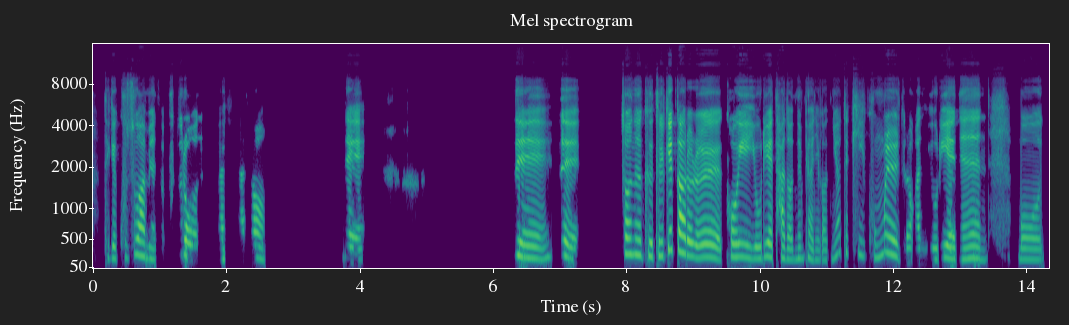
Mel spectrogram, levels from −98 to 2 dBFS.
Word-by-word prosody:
되게 195 -1 -5
구수하면서 220 -3 -1 0.2
부드러운 230 -5 -2 0.3
맛이 170 0 -7 0.2
나서 185 +2 -5 1.2
네. 180 -4 +2 2.3
네 200 -4 +3 0.2
네. 200 -7 +4 0.7
저는 255 -2 +1
그 220 +1 -2
들깻가루를 225 - +5
거의 215 -3 +2
요리에 205 +3 +1
다 195 - -1
넣는 180 +1 -7
편이거든요. 175 +4 -9
특히 260 -4 -9
국물 240 +3 0
들어간 180 -1 -8 0.2
요리에는 180 -1 +1 0.5
뭐 175 -1 -6
200 Hz, 215 characters per minute, -26 LUFS, 180-225 Hz, 2.3 s, 들깻가루를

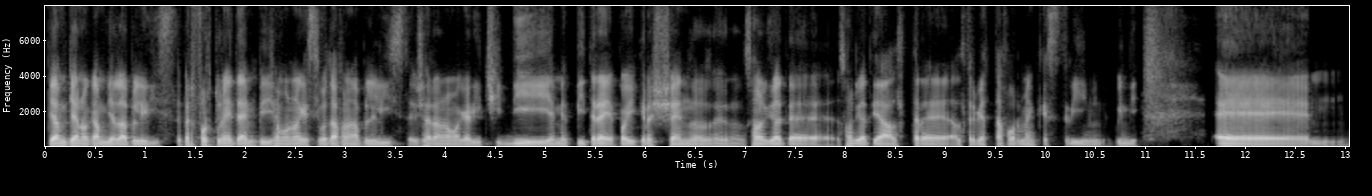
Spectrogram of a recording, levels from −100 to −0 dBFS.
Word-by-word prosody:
pian 105 -1 +5
piano 100 -3 +5
cambia 95 0 +2
la 85 -1 +5
playlist. 85 -4 -3
Per - - 0
fortuna 105 - +1
ai 95 - +1
tempi 100 -1 +1
diciamo 90 0 -1
non 95 +2 +1
è - - +2
che 90 - +1
si 95 - -5
poteva 90 - +3
fà 95 - -2
la 85 -1 0
playlist, 85 -2 -5
c'erano 85 -2 -1
magari 85 0 -1
CD, 90 +1 -1
MP3, 85 -1 +1
poi 90 -3 +1
crescendo, 85 -1 0 0.3
n - - -11
sono 90 -1 +1
arrivate 90 -2 0
son 105 - -5
arrivati 95 -1 +1
altre 85 -1 0
altre - - -4
piattaforme 85 -1 -3
anche 80 - -8
streaming, 85 -5 -8
quindi, 95 -4 -7 0.7
ehm, 80 -5 +2
90 Hz, 165 wpm, -27 LUFS, 85-95 Hz, 0.7 s, pian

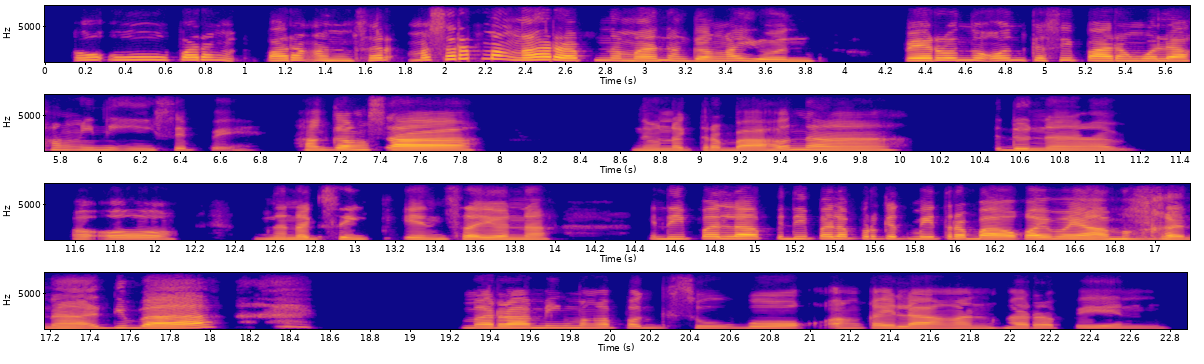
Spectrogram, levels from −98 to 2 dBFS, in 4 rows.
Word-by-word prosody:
Oo 365 +2 0
parang 360 -2 +1 0.2
parang 310 +2 +2
ang 305 -1 -2
sara 325 +2 -1
masarap 375 +11 +3
mangarap 365 -7 +7
naman 285 -3 +1
hanggang 260 0 -2
ngayon, 225 -6 -2 0.4
pero 305 +2 +6
noon 315 0 -1
kasi 315 0 -5
parang 285 -1 +4
wala 270 -1 +3
kang 270 -3 -9
iniisip 220 -3 -11
eh 180 0 -20 0.2
hanggang 255 +3 -1
sa, 230 -4 +5 0.8
nung 195 0 -8
nagtrabaho 190 +3 -3
na, 225 -4 -3 0.5
dun 195 0 -5
na, 170 -2 -6 0.5
oo, 225 +2 -3 0.5
dun - - -12
na 200 - -4
nag 200 -1 -2
sync 205 -3 -5 0.2
in 205 0 -5
sa'yo 200 -2 0
na 200 0 -4 0.5
hindi 260 +3 -5
pala 275 -1 +5
'di 275 +1 -4
pala 275 0 0
porket 275 -1 -3
may 255 - -1
trabaho 245 -3 +3
ka 240 - +6
ay 245 - -3
mayaman 235 -1 +2
ka 220 -4 0
na 200 -1 -3
'di 265 - -9
ba? 240 +7 +5 1.2
Maraming 255 +3 -1
mga 255 -2 -7
pagsubok 220 -3 -8
ang 205 0 -9
kailangang 190 -1 -4
harapin. 170 -2 -9
240 Hz, 140 wpm, -23 LUFS, 205-280 Hz, 1.2 s, mangarap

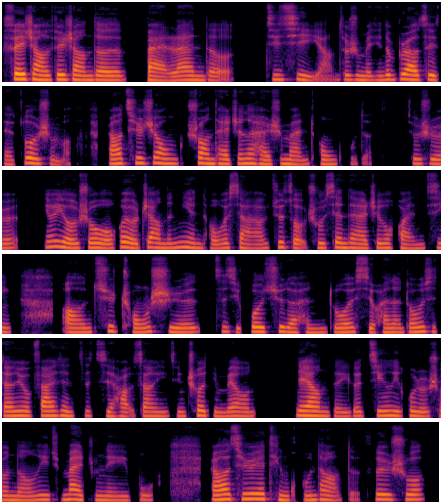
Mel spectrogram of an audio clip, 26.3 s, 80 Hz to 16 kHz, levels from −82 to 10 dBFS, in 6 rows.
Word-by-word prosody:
非 235 -2 +9
常 210 -3 +5
非 215 +1 +5
常 200 -2 +3
地 190 -1 +2 0.2
摆 180 -4 +3
烂 185 +3 +1
的 185 -1 -4 0.3
机 210 0 -3
器 210 -2 -2
一 - - -9
样。 - - -9
就 200 0 -2
是 195 - -3
每 185 -1 -1
天 185 0 -4
都 210 - +3
不 210 +3 -4
知 220 - +8
道 200 - +7
自 205 +1 -3
己 195 - +2
在 180 -1 -5
做 230 -2 +4
什 190 -3 -5
么， 160 - -12 0.3
然 205 - +2
后 - - +5
其 205 - -7
实 235 -1 +1
这 230 +3 -1
种 210 -2 +2
状 225 -2 +2
态 200 -1 +1
真 210 +2 -2
的 215 0 +3
还 185 -2 0
是 200 - -5
蛮 185 -2 -1
痛 190 -2 -4
苦 - - -19
的。 - - -18 0.4
就 205 -2 -3
是 195 -1 -2 0.2
因 240 +1 -2
为 255 - +1
有 215 -4 +4
的 195 - +1
时 205 - -3
候 205 - +5
我 185 -1 +2
会 230 +4 +2
有 200 -3 +4
这 205 +4 -2
样 205 - +1
的 195 - -2
念 215 -2 -1
头， 185 -2 -5
我 195 +2 -2
想 200 -2 -3
要 180 +2 -6
去 230 +3 -2
走 200 -3 -2
出 200 - -2
现 205 +1 0
在 190 -2 0
这 195 +2 -2
个 195 - 0
环 175 -2 -4
境， 195 0 -5 0.5
呃， 185 -1 +1
去 230 +3 -2
重 185 +2 -2
拾 190 -2 0
自 210 -1 -7
己 180 -3 -7
过 205 -1 +6
去 210 +2 -1
的 185 -2 +1
很 175 -1 -6
多 185 +1 0
喜 185 -2 -3
欢 180 +1 -2
的 185 - -1
东 195 +3 +1
西， 205 -1 -7
但 200 0 +3
又 205 -1 +3
发 205 +1 +3
现 200 -3 +1
自 205 -1 -7
己 190 -1 -4
好 185 0 -2
像 190 -1 -2
已 185 - -5
经 190 -1 -7
彻 215 +1 +2
底 195 -2 -6
没 180 +1 -1
有 185 -1 -1 0.4
那 215 - +4
样 200 -2 +5
的 180 - -6
一 175 - -4
个 195 0 -2
精 205 +2 0
力， 205 - +2
或 200 -2 0
者 185 -1 0
说 195 0 -2
能 185 -1 -1
力 205 0 0
去 210 - -15
迈 215 -2 +4
出 195 0 -8
那 185 -1 -2
一 180 0 -5
步， 195 +1 -9 0.5
然 205 0 +5
后 220 - +7
其 225 +1 -2
实 240 - +6
也 235 - +6
挺 210 -5 -2
苦 195 0 -5
恼 200 -2 -1
的， 225 - -13
所 225 - +2
以 220 - +3
说 215 +1 -1
195 Hz, 295 characters per minute, -22 LUFS, 185-210 Hz, 0.5 s, 非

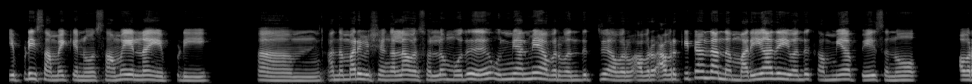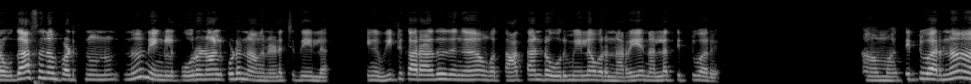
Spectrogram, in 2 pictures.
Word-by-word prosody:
எப்டி 245 +5 +3
சமைக்கணும்? 200 -1 -1
சமையல்னா 215 +2 +6
எப்டி? 180 0 -6 0.7
அ, - - +3 0.3
ம். 175 0 -7 0.2
அந்த 215 +1 -4
மாரி 240 +1 +2
விஷயங்கள்லாம் 210 +1 0
அவர் 210 0 -6
சொல்லம்போது 220 +3 -3 0.3
உண்மயாமே 250 +2 +2
அவரு 220 -2 -5
வந்துட்டு, 225 +3 -9
அவரு 195 0 -4
அவரு 210 +2 -3
அவருகிட்டே 240 +6 -1
இருந்த 295 -1 +5
அந்த 225 -3 0
மரியாதைய 250 +3 +5
வந்து 235 +2 -5
கம்மியா 215 +3 +1
பேசணும். 200 -1 -3 0.5
அவர 215 0 +1
உதாசினப்படுத்தணும்னு 240 0 +2
எங்களுக்கு 200 -2 -1
ஒரு 230 - 0
நாள் 235 0 +5
கூட 250 +1 -2
நாங்க 190 -3 -1
நெனச்சதே 185 +3 -4
இல்ல. 175 -1 -5 0.4
எங்க 200 - -4
வீட்டுக்காராவது 230 0 +1
இதுங்க, 220 -2 +1
அவங்க 205 -2 -6
தாத்தான்ற 220 +3 -1
உரிமைல 205 +1 -1
அவர 200 -1 -3
நெறைய, 185 +4 +2
நல்லா 190 +2 0
திட்டுவாரு. 190 -4 -7 1.6
ஆமா 185 -1 -5
திட்டுவார்னா. 245 +2 +2
215 Hz, 135 wpm, -24 LUFS, 200-235 Hz, 1.6 s, சமையல்னா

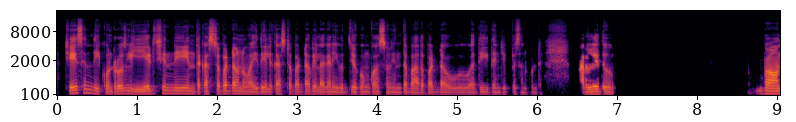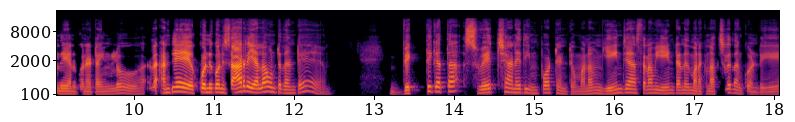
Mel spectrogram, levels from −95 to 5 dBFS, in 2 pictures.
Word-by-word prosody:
చేసింది. 150 0 -1
కొన్ని 115 -1 -8
రోజులు 125 0 -6 0.2
ఏడ్చింది. 130 +2 -5
"ఇంత 115 - -6
కష్టపడ్డావు 125 +4 -3
నువ్వు 110 -1 -8
5ఏళ్లు 105 +2 -9
కష్టపడ్డావు 115 0 -7
ఇలాగ 105 0 -7
నీ - - -10
ఉద్యోగం 105 0 -10
కోసం, 100 0 -2
ఇంత 95 - -8
బాధపడ్డావు. 95 +1 -9 0.2
అది - - -12
ఇది 100 - -11
అని 95 - -17
చెప్పేసనుకుంటా" - - -17 0.5
పర్లేదు. 105 +2 -2 2.0
బావుంది 125 -1 +1
అనుకునే 110 0 -3
టైంలో 115 +6 -4 0.5
అంటే 210 +5 +5 0.3
కొన్ని 190 -1 +6
కొన్ని 185 -2 +4
సార్లెలా 210 -3 +9
ఉంటదంటే, 175 -1 -4 1.3
వ్యక్తిగత 215 +11 +1 0.3
స్వేచ్ఛ 165 +6 +4
అనేది 175 -1 -2
ఇంపార్టెంట్ 140 -6 -6
మనం 130 +3 -4 0.2
ఏం 155 - 0
చేస్తున్నాం, 160 -2 0
ఏంటి 145 +1 -1
అనేది 140 -1 -6
మనకు 120 0 -7
నచ్చలేదనుకోండి, 120 - -5
130 Hz, 130 wpm, -24 LUFS, 110-165 Hz, 2.0 s, సార్లెలా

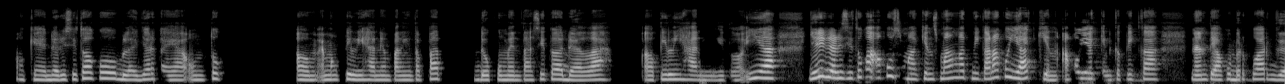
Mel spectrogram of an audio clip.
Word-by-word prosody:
Oke, 220 0 -7 0.2
dari 215 0 +1
situ 235 +4 -2
aku 280 0 0 0.2
belajar 225 +3 -1
kayak 210 -1 -3
untuk 215 +5 -4 0.8
mhm, 210 -1 +1
emang 215 0 -1
pilihan 215 -3 +1
yang 210 - -3
paling 210 0 -1
tepat, 250 +4 -1 0.3
dokumentasi 210 +1 -3
itu 240 - 0
adalah 215 0 +1 0.3
e - - -3
pilihan 230 -2 +1 0.2
gitu. 200 0 -9
Iya, 290 +1 +6 0.4
jadi 310 +6 +8
dari 290 -1 +7
situ, 280 +4 -3
Kak 355 -3 +4
aku 350 +6 -2
semakin 260 -7 -2
semangat 295 +4 +1
nih, 265 - -3
karena 260 +5 +5
aku 350 - -5
yakin 270 -6 +3
aku 290 - -1
yakin 260 -6 -3
ketika 235 +1 0 0.3
nanti 220 +1 +3
aku 220 +2 +1
berkeluarga, 225 -1 0
230 Hz, 175 wpm, -22 LUFS, 210-265 Hz, 0.8 s, jadi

